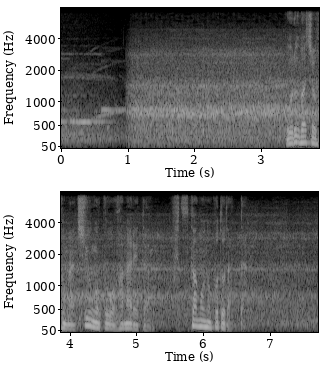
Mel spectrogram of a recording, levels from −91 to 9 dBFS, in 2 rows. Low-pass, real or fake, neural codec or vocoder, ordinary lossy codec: 7.2 kHz; fake; vocoder, 44.1 kHz, 128 mel bands every 512 samples, BigVGAN v2; none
